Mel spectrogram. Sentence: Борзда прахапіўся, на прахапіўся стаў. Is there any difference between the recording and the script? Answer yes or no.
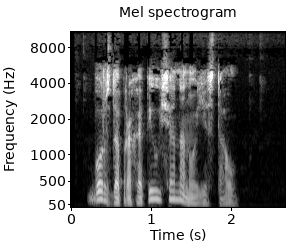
yes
